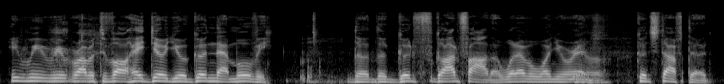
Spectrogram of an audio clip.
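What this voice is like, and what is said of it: Imitates another person's voice. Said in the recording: “That's the worst Lewis impression.”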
